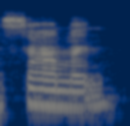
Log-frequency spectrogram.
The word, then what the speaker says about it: salmon: And there's also silent L that has some interesting ones like walk, talk, and even salmon. That L is just not pronounced at all.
